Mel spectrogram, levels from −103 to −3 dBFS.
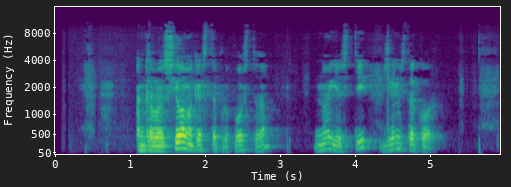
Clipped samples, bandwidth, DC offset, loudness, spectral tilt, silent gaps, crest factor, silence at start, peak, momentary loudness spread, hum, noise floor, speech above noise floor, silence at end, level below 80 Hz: under 0.1%; 9.8 kHz; under 0.1%; -27 LUFS; -5.5 dB/octave; none; 24 dB; 0.45 s; -4 dBFS; 18 LU; none; -59 dBFS; 33 dB; 0.9 s; -72 dBFS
